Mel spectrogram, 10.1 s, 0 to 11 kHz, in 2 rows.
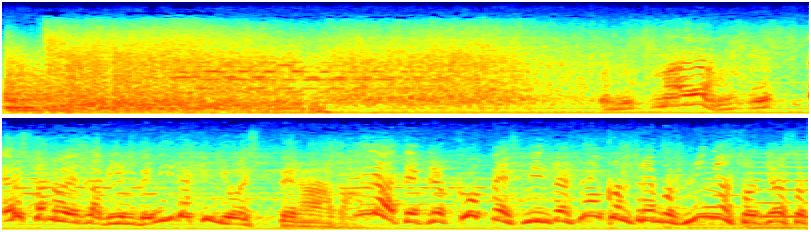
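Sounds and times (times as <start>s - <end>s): cartoon explosion and splash: 0.0s - 3.8s
music: 5.0s - 10.0s.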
